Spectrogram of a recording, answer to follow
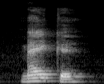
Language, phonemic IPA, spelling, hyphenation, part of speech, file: Dutch, /ˈmɛi̯.kə/, Meike, Mei‧ke, proper noun, Nl-Meike.ogg
- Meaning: a female given name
